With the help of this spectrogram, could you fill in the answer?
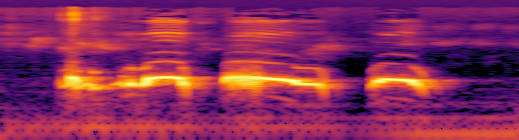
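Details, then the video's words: Spotted dove calling as a trapping lure: one loud three-part phrase, a short doubled hoot, a long smooth coo falling at the end, then a brief final coo. Faint low hum behind. "CHIM CU GÁY CƯỜM CỰC CHẤT, TIẾNG CHIM CU ĐI BẨY HIỆU QUẢ"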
